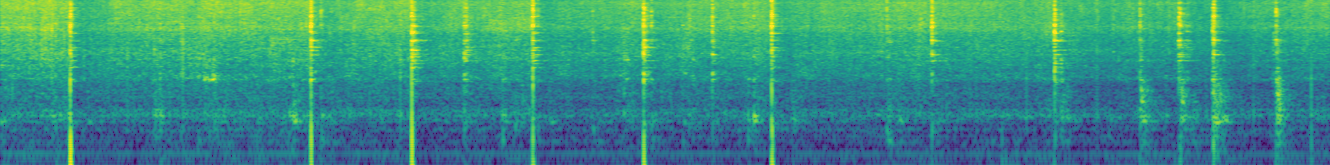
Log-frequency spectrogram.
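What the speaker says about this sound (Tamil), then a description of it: "இப்போ இது எல்லாத்தையும் சேர்த்து நல்லா வதக்கிக்கலாம்." Ginger-garlic paste, mint, coriander and curry leaves sizzle in a pan with a soft continuous fry, broken by sharp clicks and taps of a spoon stirring at irregular intervals, close and alone.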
